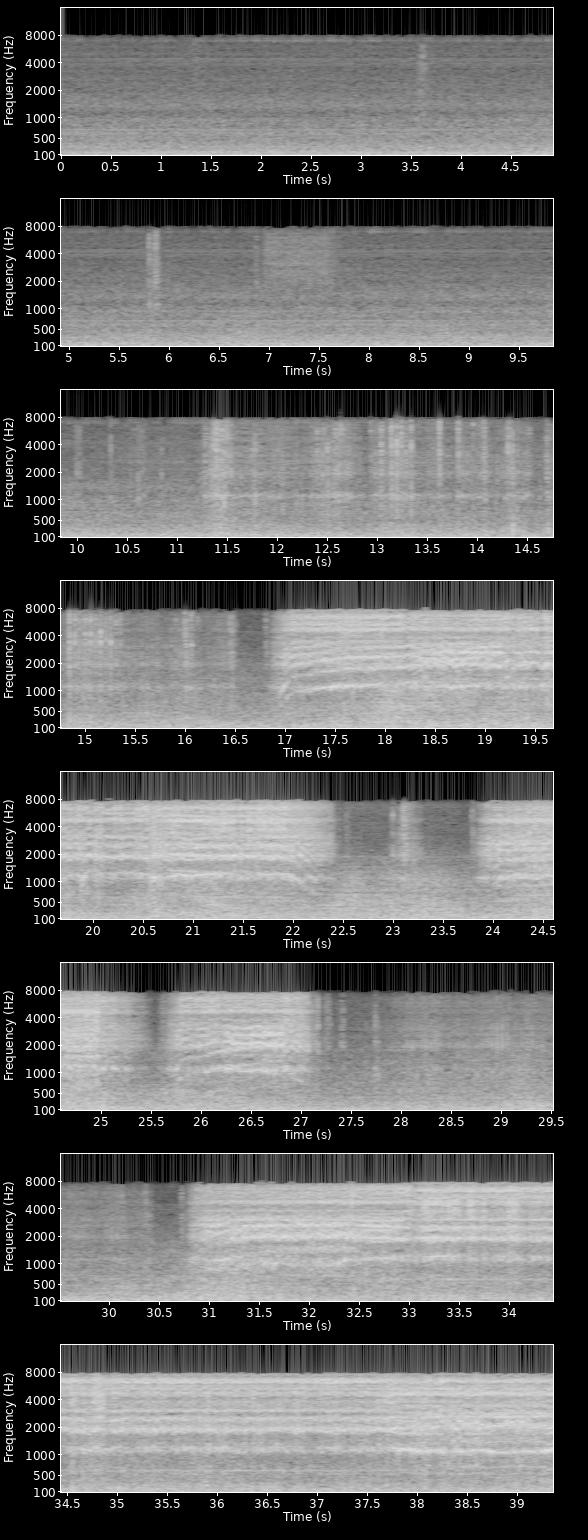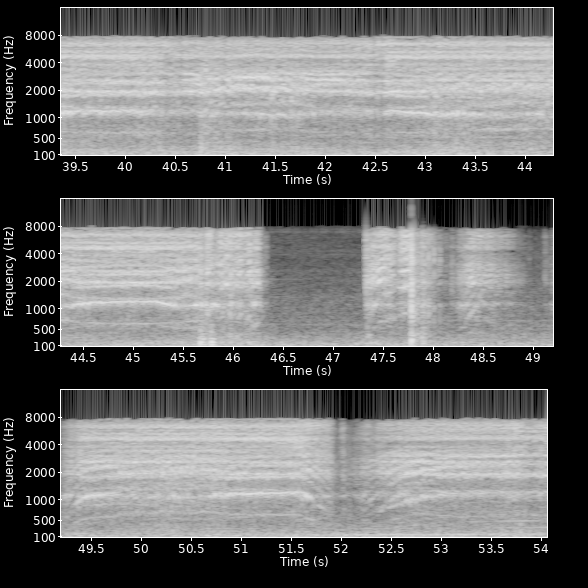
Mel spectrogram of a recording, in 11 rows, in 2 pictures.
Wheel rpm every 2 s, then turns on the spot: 0, 0, 0, 0, 0, 20, 20, 20, 70, 160, 150, 20, 90, 70, 20, 80, 160, 160, 160, 160, 160, 160, 160, 110, 50, 140, 120.
10-16 24-30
